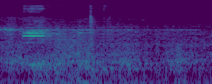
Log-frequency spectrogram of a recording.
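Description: Low, steady road rumble of a moving car heard from inside the cabin, with a brief faint high-pitched beep about a third of a second in.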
